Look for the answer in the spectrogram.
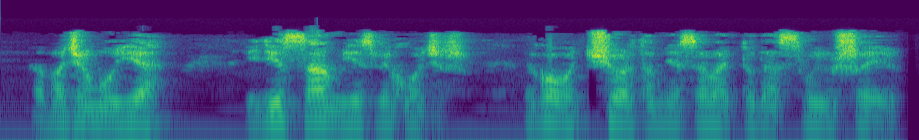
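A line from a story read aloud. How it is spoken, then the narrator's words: Snapping back. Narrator (Russian): огрызнулся Борг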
